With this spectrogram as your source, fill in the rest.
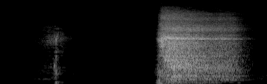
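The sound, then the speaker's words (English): A loud, breathy exhale blasts straight into the microphone for about a second, a broad rushing hiss that starts abruptly and tails off. A brief, much fainter sound comes before it. “I probably shouldn't exhale like that on mic. That's going to be fun to edit out later.”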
